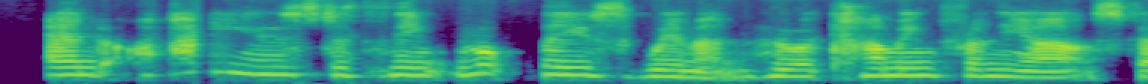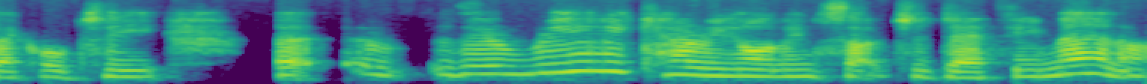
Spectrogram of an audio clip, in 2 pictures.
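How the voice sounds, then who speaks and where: A woman's somewhat breathy, fairly high voice at a moderate pace, lively in intonation, with an Australian accent. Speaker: feminist lawyer. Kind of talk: talk.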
